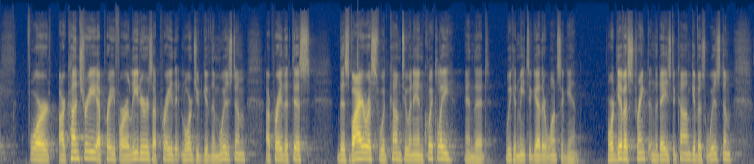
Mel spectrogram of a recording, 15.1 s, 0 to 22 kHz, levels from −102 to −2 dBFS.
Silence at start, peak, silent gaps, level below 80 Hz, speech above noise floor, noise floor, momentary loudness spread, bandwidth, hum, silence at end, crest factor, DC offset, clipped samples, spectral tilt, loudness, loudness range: 0 s; 0 dBFS; none; -62 dBFS; 39 dB; -61 dBFS; 12 LU; 16 kHz; none; 0.45 s; 22 dB; under 0.1%; under 0.1%; -5.5 dB/octave; -22 LUFS; 5 LU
